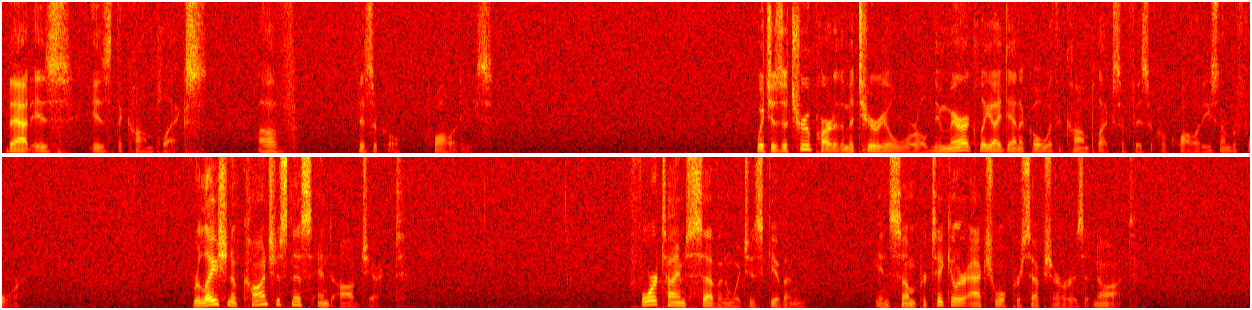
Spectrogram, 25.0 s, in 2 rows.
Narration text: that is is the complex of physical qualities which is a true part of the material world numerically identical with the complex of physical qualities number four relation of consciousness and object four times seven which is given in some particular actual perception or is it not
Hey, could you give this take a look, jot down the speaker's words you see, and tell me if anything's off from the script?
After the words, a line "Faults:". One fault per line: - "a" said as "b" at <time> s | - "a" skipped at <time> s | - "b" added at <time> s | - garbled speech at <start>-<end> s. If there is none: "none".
that is is the complex of physical qualities which is a true part of the material world numerically identical with the complex of physical qualities number four relation of consciousness and object four times seven which is given in some particular actual perception or is it not
Faults:
none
